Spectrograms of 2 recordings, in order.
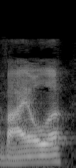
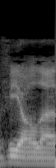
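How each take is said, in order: First: It is said like the actress's first name. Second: It is said the usual instrument way. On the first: This is the less common pronunciation heard in the film. "like not viola" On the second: This is the common everyday pronunciation. "everybody I knew calls it viola"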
